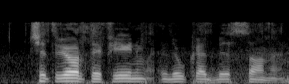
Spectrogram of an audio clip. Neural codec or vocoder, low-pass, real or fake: none; 7.2 kHz; real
